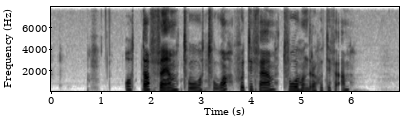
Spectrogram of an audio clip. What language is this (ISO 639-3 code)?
swe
